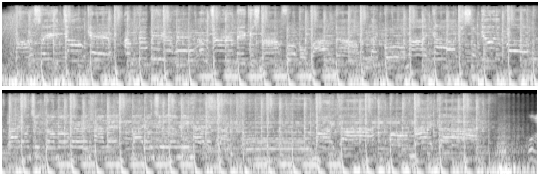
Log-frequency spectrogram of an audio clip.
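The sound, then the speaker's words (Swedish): A pop song plays at steady volume, with a thumping bass beat driving a dense, bright mix of layered instruments and synths, continuing unbroken before cutting off abruptly at the end. “Ja, och låten låter så här.”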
